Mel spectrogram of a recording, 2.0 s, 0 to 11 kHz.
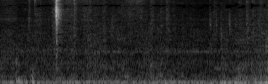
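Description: Snyder ST600-C's rear-mounted 600cc twin motorcycle engine running at low speed, heard from inside the cabin as a steady low rumble. A single sharp click comes about half a second in.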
